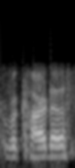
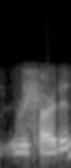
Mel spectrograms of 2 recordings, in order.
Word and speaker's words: Ricardus: Was it like Ricardos Alpert? Yeah, that was Ricardus. Ricardus? Ricardus, that's it.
